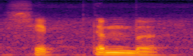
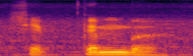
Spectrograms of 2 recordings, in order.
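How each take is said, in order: No difference in how they are said.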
